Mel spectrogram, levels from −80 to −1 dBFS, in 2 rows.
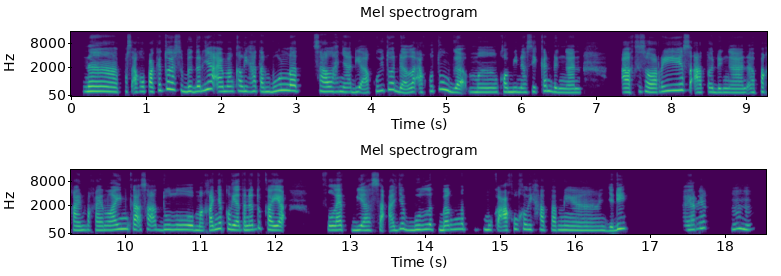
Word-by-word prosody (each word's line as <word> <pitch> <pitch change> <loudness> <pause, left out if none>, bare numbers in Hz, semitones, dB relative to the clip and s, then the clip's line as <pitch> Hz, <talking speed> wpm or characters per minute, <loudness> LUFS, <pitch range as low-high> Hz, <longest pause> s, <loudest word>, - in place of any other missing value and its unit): Nah, 280 -1 +5
pas 265 - -10
aku 270 +1 -2
pakai 280 +5 +2
tuh, 420 - +6
ya 385 - +3
sebenernya 285 +7 +2
emang 280 +2 0
kelihatan 275 -3 -1
bulet. 325 +1 +3 0.2
Salahnya 265 -3 +1
di 250 +2 -2
aku 230 +9 -4
itu 385 - +1
adalah, 245 - 0
aku 290 +6 -5
tuh 365 -6 0
nggak 230 +1 0
mengkombinasikan 240 +3 -2
dengan 215 -2 -1 0.5
aksesoris 265 +8 +2
atau 225 +2 0
dengan, 220 0 -3
eee, 225 - -5
pakaian-pakaian 245 -1 -1
lain, 280 +5 +3
Kak, 275 -3 +1
saat 245 0 -1
dulu. 265 -1 +1
Makanya 235 +8 +2
kelihatannya 255 -2 +2
tuh 340 - -7
kayak 240 -3 +4 0.5
flat 245 +1 +2
biasa 235 -1 -1
aja 245 +5 -1
bulet 260 +3 0
banget 275 +5 0 0.2
muka 255 -3 -1
aku 290 +5 +3
kelihatannya. 240 -4 -2
Jadi 310 +11 +1 0.7
akhirnya 295 +8 -3 0.3
mhm. 295 -1 -2
255 Hz, 140 wpm, -24 LUFS, 235-285 Hz, 0.7 s, tuh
